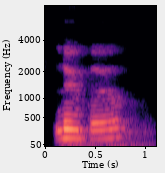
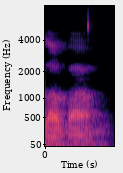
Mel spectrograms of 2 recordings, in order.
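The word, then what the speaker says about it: Lü Bu: the first one was lubu think is how you pronounce it i call it lobo but it's about lubu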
